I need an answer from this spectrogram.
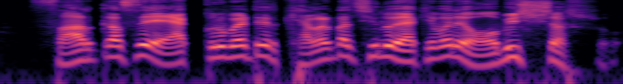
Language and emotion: Bengali, surprised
